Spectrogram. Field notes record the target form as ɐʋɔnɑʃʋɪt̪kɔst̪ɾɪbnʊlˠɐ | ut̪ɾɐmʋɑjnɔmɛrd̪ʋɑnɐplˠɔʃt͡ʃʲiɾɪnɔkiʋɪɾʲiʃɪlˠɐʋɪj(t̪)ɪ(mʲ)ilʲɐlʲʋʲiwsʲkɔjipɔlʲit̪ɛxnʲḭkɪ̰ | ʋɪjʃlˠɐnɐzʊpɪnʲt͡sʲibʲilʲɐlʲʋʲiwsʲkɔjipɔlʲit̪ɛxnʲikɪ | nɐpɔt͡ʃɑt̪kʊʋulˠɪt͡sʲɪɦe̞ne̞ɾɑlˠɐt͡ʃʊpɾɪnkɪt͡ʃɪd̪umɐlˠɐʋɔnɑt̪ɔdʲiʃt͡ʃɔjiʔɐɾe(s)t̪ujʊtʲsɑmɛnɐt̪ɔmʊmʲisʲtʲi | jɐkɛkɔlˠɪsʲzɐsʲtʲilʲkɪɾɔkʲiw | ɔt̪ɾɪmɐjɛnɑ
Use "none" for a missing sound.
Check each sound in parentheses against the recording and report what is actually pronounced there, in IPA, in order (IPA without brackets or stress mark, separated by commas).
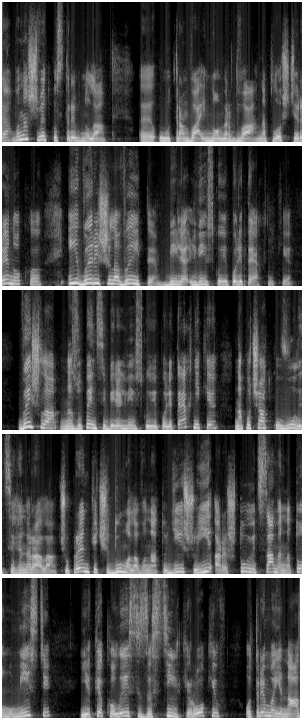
t̪, bʲ, ʃ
